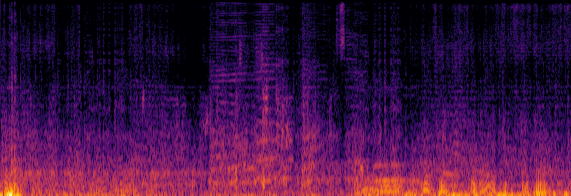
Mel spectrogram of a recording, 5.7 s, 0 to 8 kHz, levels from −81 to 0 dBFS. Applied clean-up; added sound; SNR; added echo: neural separator model SepFormer DNS4.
